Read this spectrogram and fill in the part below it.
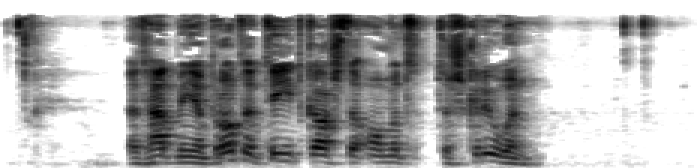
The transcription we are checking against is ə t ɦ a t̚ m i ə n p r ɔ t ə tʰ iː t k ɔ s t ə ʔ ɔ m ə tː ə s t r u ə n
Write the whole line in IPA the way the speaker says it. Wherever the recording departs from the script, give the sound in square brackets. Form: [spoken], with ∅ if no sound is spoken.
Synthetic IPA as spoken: ə t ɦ a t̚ m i ə n p r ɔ t ə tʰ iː t k ɔ s t ə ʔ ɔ m ə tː ə s [k] r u ə n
